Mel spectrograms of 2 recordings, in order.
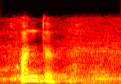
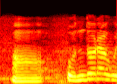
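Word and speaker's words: Undo: 그리고 넥스트 포인트, 다음 점 또는 언두. 온도라고 읽으시면 안 돼요. 온도 아닙니다. 언두.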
